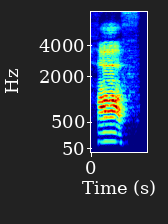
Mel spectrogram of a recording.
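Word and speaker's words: half: direct आप कीजिए ना एल को छोड़ दीजिए एच ए एफ हाफ ठीक है और नेक्स्ट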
